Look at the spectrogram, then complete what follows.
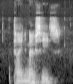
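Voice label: "diagnoses", British English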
